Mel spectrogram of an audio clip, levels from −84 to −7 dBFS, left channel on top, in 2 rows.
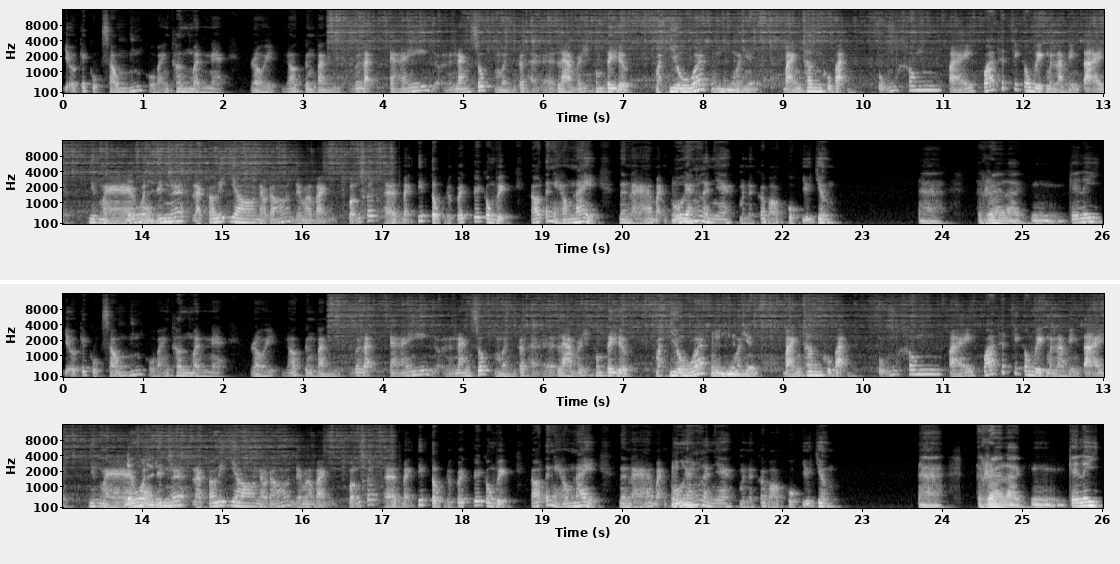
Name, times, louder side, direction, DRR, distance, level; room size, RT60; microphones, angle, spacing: voice 1, 0.0-2.0 2.4-7.1 7.4-8.1 8.4-8.7 9.0-9.9 10.2-13.0 13.3-18.6 18.9-22.7, left 1 dB, 10° left, 0.7 m, -24 dB
sound 1, 3.3-17.2, left 3 dB, 30° left, 1.4 m, -37 dB
voice 2, 8.1-8.7 13.8-14.4 20.6-21.0 23.7-24.0 24.4-26.0, right 5 dB, 75° right, 0.5 m, -21 dB
3.8 x 2.9 x 3.6 m
head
